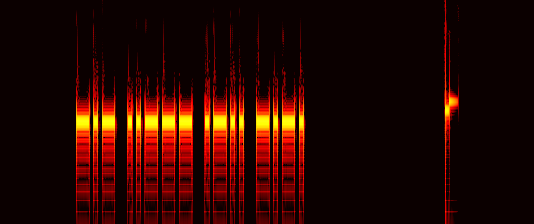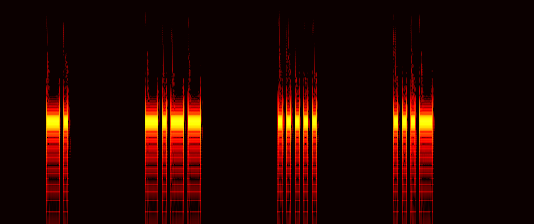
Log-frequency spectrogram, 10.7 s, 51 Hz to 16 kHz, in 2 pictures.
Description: Morse code, heard as a keyed tone, about 28 wpm, spaced as for 14 wpm, 700 Hz. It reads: K2LC NY5V
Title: USA Call Signs - 4 Characters - 6x Character Spacing - 28wpm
